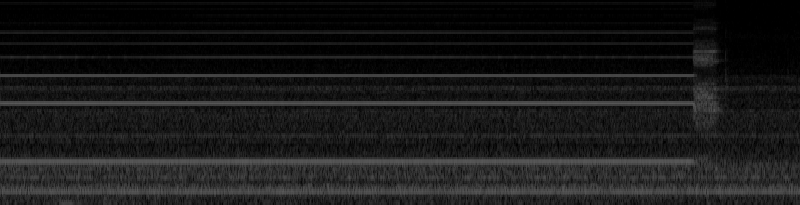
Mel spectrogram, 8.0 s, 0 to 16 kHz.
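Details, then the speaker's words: Multitech MPF-III 310 Apple II clone saving from the monitor to cassette: clean, steady high tone for about seven seconds then cutting off; normal data save signal, later loaded back successfully. "okay now I should be able to save so I'll just crank up the cassette there and apparently I should just be able to type Save Right got the monitor on tape"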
